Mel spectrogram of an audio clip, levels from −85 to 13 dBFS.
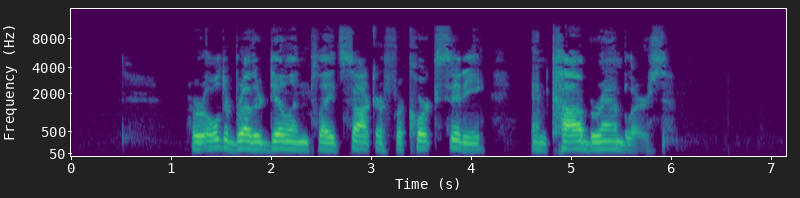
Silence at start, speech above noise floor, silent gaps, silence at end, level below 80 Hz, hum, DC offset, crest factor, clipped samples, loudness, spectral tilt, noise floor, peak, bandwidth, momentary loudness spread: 1.2 s; 57 dB; none; 1.2 s; -74 dBFS; none; under 0.1%; 20 dB; under 0.1%; -20 LUFS; -5 dB/octave; -76 dBFS; -2 dBFS; 11 kHz; 15 LU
